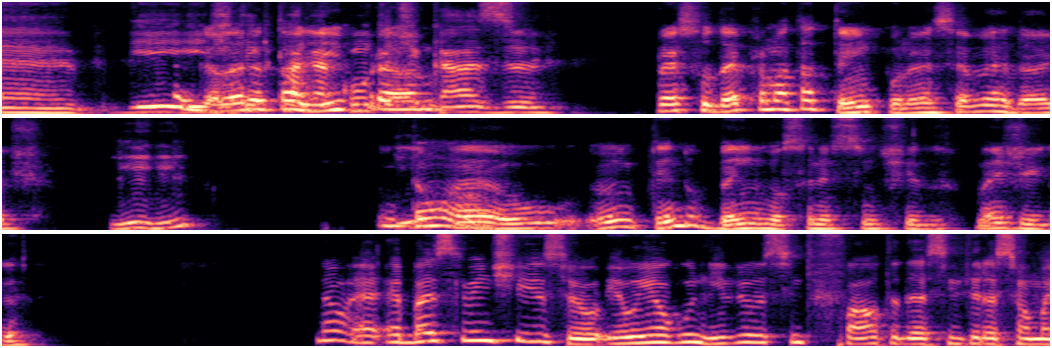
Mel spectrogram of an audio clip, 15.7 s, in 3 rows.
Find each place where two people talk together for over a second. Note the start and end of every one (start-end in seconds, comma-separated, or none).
0.9-2.1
